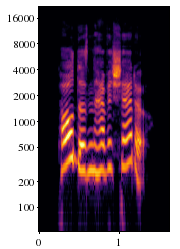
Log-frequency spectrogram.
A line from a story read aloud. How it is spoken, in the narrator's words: yelled Cassie to her friends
